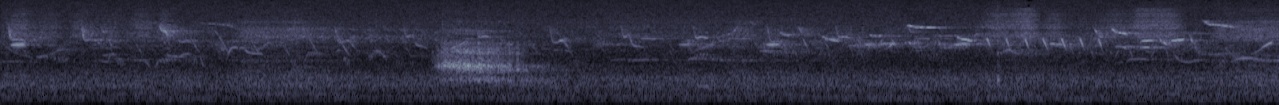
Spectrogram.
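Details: Buck roe deer barking back at someone imitating it: one brief, coarse, gruff bark rising out of a busy chorus of chirping and trilling songbirds over faint outdoor hiss.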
